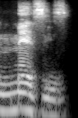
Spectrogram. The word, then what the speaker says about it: meses: de ellos primer lugar la palabra mes se escribe igual en portugués y en español pero la vamos a pronunciar bastante diferente vamos a decir mesis mesis es importante hacer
